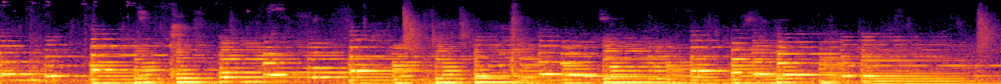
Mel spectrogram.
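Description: Upright piano played live: a melody in the upper notes over lower bass notes, keys struck in a steady rhythm.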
